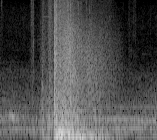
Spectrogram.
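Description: A loud magical impact effect bursts out and fades.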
